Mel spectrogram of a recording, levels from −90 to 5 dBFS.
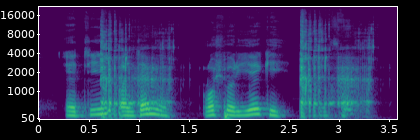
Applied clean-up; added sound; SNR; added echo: neural mask model RNNoise.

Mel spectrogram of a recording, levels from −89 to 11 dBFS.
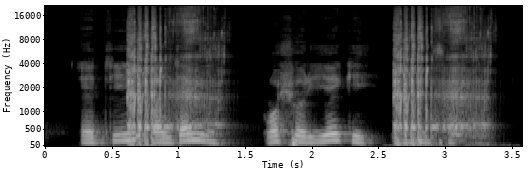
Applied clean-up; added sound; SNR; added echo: classical method log-MMSE.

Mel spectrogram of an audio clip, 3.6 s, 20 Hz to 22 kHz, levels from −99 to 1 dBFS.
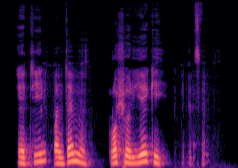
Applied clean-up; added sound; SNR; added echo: neural mask model DeepFilterNet 3.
